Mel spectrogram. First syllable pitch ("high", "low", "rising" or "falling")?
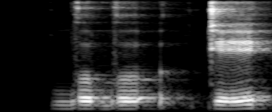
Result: low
